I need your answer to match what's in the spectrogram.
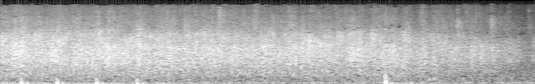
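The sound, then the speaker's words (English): A church audience claps hands in praise to the Lord, steady, dense applause, a broad wash of overlapping claps that holds at an even level throughout with no voices standing out. “Why don't we just give the Lord a good hand clap of praise right now.”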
